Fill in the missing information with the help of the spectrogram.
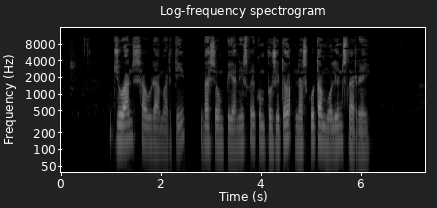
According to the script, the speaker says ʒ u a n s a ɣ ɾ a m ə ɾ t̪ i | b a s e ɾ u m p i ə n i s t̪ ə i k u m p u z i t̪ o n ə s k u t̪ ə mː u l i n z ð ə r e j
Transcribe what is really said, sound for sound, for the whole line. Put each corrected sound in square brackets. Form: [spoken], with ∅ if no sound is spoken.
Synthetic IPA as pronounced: ʒ u a n s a [w] ɾ a m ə ɾ t̪ i | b a s e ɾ u m p i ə n i s t̪ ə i k u m p u z i t̪ o n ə s k u t̪ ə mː u l i n z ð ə r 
